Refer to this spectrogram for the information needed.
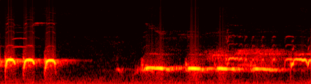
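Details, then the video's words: Local zebra dove in active, sweet-voiced song, used as a lure recording. Three clipped hooked coos open, then a pause, then a long lower trilling coo that rises into further notes. "Pancingan Perkutut Lokal Gacor Suara Merdu"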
